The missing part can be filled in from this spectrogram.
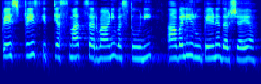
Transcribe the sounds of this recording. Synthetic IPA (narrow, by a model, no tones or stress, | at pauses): peːsʈɾiːsit̪jɐsmaːt̪sɐɾʋaːɳ̃iʋɐst̪uːniaːʋɐliɾuːpeːɳɐd̪ɐɾʃɐjɐ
